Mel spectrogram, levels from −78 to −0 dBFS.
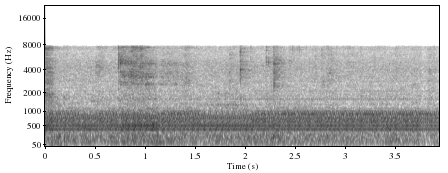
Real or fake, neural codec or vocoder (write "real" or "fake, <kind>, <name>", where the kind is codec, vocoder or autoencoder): real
